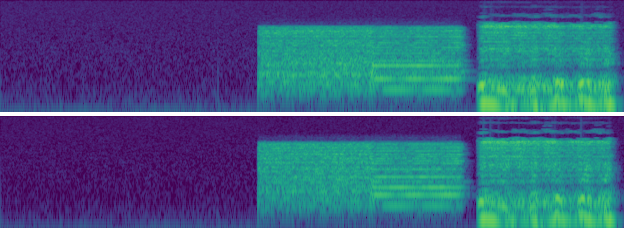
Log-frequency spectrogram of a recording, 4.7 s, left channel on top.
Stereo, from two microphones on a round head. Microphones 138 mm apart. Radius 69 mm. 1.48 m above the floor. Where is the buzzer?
40° right (ahead or behind), 0.8 m.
